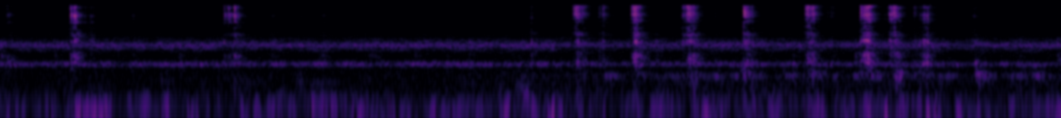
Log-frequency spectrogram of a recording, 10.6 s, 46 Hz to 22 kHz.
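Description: Faint short scraping clicks of a steel Gracey 15/16 After Five curette's blade stroking against plastic typodont teeth during scaling strokes: two isolated strokes early, then a quick run of about eight, roughly two a second, from about six seconds in. A faint steady hum lies underneath.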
